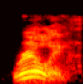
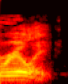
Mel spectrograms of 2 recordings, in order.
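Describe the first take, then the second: First: Louder rising disbelieving really?; mock skeptical really, rising at the end; doubtful really. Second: Really said flat and falling, no question; confident reassuring Really, falling; firm really. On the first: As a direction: ask really? as if you can't believe it. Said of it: "they just look at me going". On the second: Retold or imitated. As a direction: answer Really. as a flat, settled fact. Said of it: "I go".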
